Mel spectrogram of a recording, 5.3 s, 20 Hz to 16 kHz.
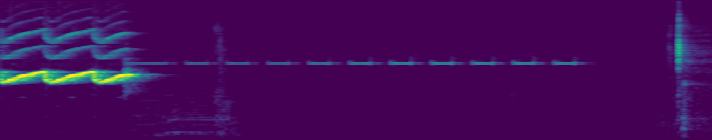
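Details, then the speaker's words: Rolls-Royce Silver Spirit III, armed a minute, then a hand through the open window sets off the ultrasonic sensors instantly; warbling siren stops and ten beeps on disarm signal the alarm was triggered. "Right. Did you see there? The alarm went off instantly when I put my hand through. And then when I disarmed it, we got 10 beeps."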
